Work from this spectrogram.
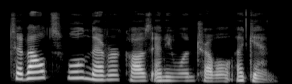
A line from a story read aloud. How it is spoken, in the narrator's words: he calmly stated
